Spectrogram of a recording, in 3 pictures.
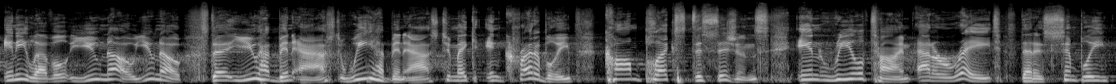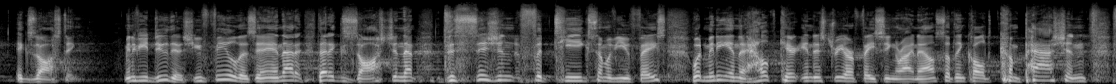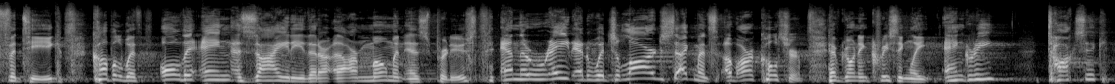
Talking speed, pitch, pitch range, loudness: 160 wpm, 185 Hz, 160-220 Hz, -18 LUFS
